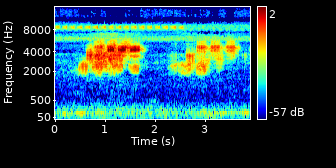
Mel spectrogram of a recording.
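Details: Chorus of frogs in the jungles of Bali, Indonesia: bright clusters of high pulsed, rattling notes in two main bursts, early and late, over a constant thin high whine.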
